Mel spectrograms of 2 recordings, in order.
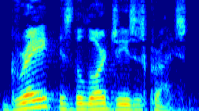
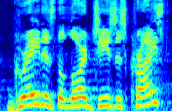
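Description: First: Low, soft and earnest; preacher declaring his faith softly; sincere declaration. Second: Declared as a public cry; standing up to cry out his praise; mock crying out. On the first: Real, not acted. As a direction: say it quietly with conviction. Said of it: "But I'll say this". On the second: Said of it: "If I stand up and cry out".

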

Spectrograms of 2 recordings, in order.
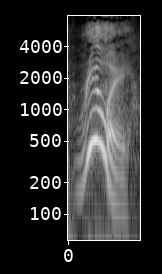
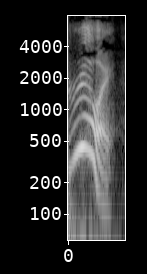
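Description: First: High, louder hammed-up "Really?"; exaggerated surprise for the class; mock surprise. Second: High, loud mock-surprised "Really?"; mock surprise. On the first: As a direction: act stunned in jest. Retold reply to daughter. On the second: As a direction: play along with a big fake gasp of surprise. Playing along with daughter.

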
